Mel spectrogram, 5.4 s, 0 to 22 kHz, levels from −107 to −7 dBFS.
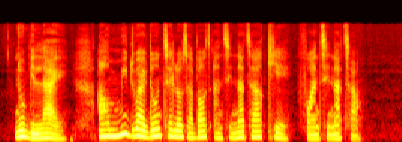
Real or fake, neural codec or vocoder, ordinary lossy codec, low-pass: real; none; none; 10.8 kHz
